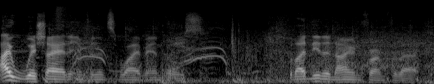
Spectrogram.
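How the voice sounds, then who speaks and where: With a Maryland accent, a man talks very fast in a medium pitch and an animated tone. Music plays in the background. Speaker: esports commentator. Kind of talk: live commentary.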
